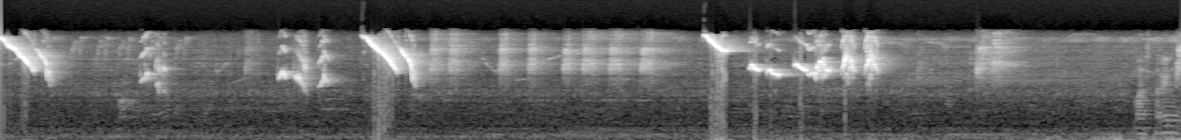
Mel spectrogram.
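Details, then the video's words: Caged oriental magpie-robin after morning sun and dew treatment gives strong varied song: shrill descending whistles, scratchy chattering runs and buzzy trills in bursts with short silences between, background quiet apart from a faint hum. "Kacer gacor"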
